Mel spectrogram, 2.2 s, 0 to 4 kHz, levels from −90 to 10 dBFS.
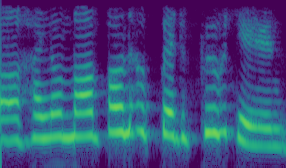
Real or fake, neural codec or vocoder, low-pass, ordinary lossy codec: fake; codec, 16 kHz, 1 kbps, X-Codec, HuBERT features, trained on LibriSpeech; 3.6 kHz; none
